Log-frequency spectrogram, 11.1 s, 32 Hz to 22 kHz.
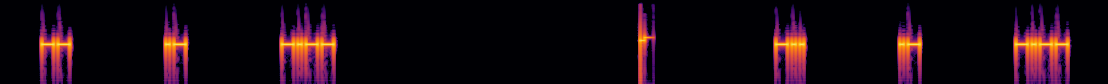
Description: Morse code, heard as a keyed tone, about 30 wpm, spaced as for 8 wpm, 700 Hz. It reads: MAY DAY
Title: 8x Character Spacing - Top 100 Words - 30wpm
